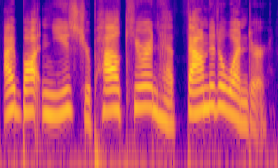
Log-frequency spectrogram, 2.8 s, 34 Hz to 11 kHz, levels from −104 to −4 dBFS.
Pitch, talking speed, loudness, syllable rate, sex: 230 Hz, 280 wpm, -19 LUFS, 5.5 syllables/s, female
